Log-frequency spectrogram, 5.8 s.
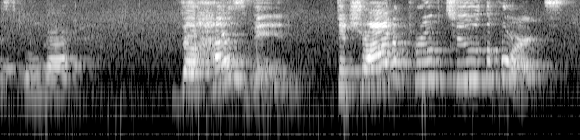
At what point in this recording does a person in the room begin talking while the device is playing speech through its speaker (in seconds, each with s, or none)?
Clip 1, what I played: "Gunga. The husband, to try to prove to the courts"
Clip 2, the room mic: none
